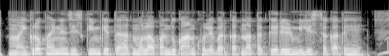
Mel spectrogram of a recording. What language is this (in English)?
Chhattisgarhi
